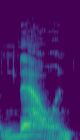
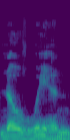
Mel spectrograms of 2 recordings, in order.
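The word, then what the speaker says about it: Nouwen: now it's n o u w n it's pronounced now okay not no when but uh what I do is when I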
